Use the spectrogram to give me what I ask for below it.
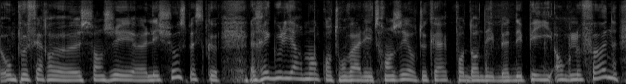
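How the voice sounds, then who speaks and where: A radio talk show host asking guests quick, lively questions with frequent restarts. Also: medium pitch, a little hiss or hum.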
